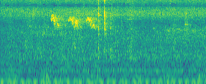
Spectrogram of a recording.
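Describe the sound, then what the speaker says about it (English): Agitated honeybees at an opened hive during an inspection give off a steady, dense buzzing, close and continuous, with a few higher whining passes of individual bees flying near. "but I can tell that the bees are not happy."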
